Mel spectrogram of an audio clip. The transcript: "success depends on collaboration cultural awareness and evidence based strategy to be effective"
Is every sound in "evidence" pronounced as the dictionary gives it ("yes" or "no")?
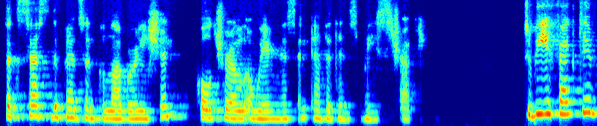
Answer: yes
